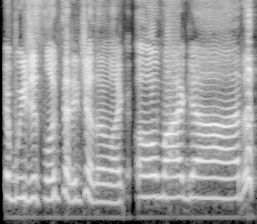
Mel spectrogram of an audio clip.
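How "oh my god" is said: 1 stunned oh my God. Retold or imitated. Stunned reaction to being picked.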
